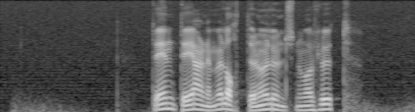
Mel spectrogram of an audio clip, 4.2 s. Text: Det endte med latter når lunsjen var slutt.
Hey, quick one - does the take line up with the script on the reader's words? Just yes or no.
no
